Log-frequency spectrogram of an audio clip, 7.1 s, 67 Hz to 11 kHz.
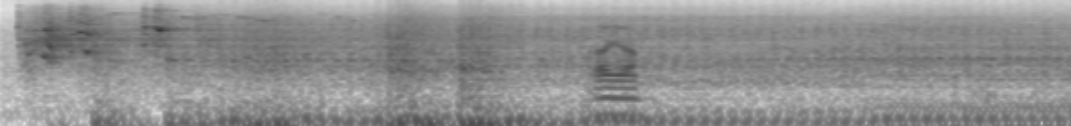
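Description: A Kawasaki Z300 motorcycle with ABS and about 17,000 km on it starts up and settles into a steady, close idle, its low engine rumble running continuously under brief talk.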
